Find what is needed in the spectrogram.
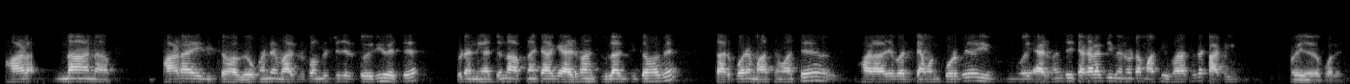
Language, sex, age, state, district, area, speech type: Bengali, male, 60+, West Bengal, Paschim Medinipur, rural, conversation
